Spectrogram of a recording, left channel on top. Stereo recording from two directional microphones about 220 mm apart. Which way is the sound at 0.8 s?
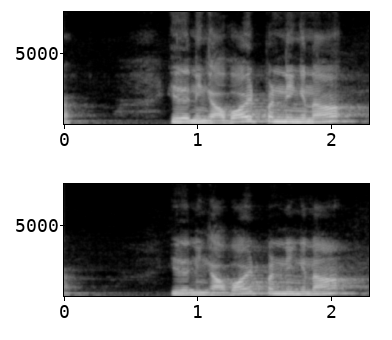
35° left (ahead or behind).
